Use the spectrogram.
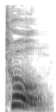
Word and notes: tall: British English

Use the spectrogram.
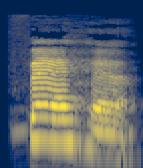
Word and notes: fair hair: British English

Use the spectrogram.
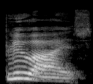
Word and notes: blue eyes: British English

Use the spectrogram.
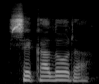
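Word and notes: secadora: Spanish (Spain)

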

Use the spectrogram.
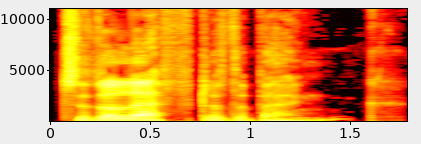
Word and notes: to the left of the bank: British English

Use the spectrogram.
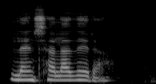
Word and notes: la ensaladera: Spain

